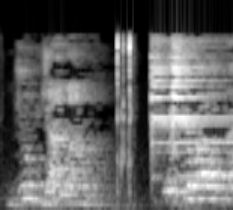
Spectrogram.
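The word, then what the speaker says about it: Ljubljana: Then आता है Slovenia, Slovenia का जो कैपिटल है वो है, ये एल साइलेंट है, जुबजाना।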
